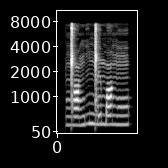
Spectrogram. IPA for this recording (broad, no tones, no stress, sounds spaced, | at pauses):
ŋ͡ǁ ɑ ŋ i ŋ͡ǁ e m ɑ ŋ õ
